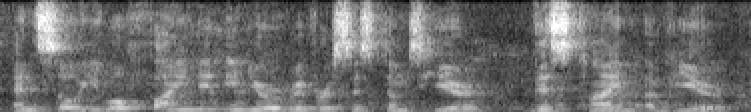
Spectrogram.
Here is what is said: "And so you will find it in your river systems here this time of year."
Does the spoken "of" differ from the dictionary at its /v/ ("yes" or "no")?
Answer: no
